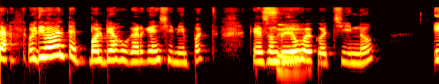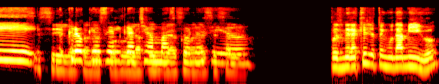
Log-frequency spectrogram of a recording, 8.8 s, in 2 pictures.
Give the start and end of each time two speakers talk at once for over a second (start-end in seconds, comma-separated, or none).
4.6-6.9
